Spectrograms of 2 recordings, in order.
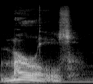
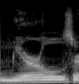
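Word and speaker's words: Murrells: That's right, Merle's. Tony tries to pronounce it like the way it's spelled, murals or something. I said, that's not the way the locals pronounce it. It's Merle's.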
